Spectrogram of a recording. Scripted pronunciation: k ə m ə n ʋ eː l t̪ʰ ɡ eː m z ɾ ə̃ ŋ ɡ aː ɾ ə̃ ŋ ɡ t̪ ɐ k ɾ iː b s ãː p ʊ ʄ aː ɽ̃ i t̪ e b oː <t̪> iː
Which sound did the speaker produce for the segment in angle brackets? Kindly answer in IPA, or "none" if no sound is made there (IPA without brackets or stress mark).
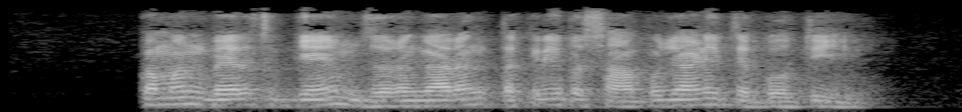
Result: t̪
